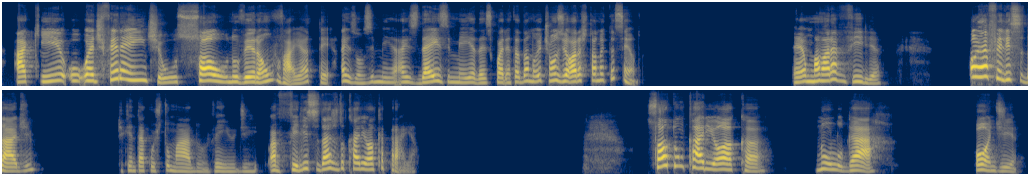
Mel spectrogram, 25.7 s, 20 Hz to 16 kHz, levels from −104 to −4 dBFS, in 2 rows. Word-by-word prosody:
aqui 230 +4 +1
o 265 +1 -1
é 270 - +5
diferente. 295 - -1
O 205 +3 -6
sol 250 +2 +5
no 225 +1 -2
verão 215 +5 +2
vai 190 - -5
até 230 -5 -11
às 240 -6 -6
23h30 200 +4 -12
às 215 -5 -9
22h30, 205 -1 -3
22h40, 215 +8 -5
23h 255 -2 +2
tá 275 - -4
anoitecendo. 315 +8 -9 1.9
É 215 +3 -2
uma 245 +1 +2
maravilha. 235 - -1 1.1
Ou 435 - +9
é 440 +1 +11
a - - +2
felicidade 240 - -2 1.0
de - - -29
quem 195 -2 -14
tá 185 0 -7
acostumado 165 -4 -12
veio 155 -2 -15
de 160 0 -22
a 205 0 -2
felicidade 250 - -4
do 280 - -11
carioca 255 -2 -2
é - - -28
praia. - - -13 2.9
Solta 390 +3 +6
um 385 -1 -9
carioca, 235 - +2 0.6
num 255 +3 -6
lugar 200 -3 -1 1.2
onde 185 -8 -3
225 Hz, 100 wpm, -21 LUFS, 190-265 Hz, 2.9 s, é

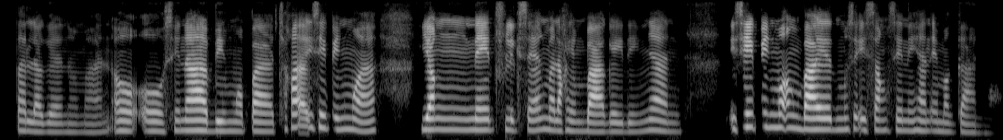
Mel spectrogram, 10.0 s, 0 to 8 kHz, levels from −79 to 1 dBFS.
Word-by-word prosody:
Talaga 190 -3 -7
naman, 180 0 -18
oo, 205 -1 -4
sinabi 215 -1 +4
mo 195 -1 -9
pa. 195 -1 0
Tsaka 280 0 +2
isipin 255 -3 -5
mo, 230 - -1
ah, 200 +1 -1 0.5
'yang 230 -1 +2
Netflix 225 -1 +1
na 220 +1 -3
yan 240 - -8
malaking 210 -2 -4
bagay 190 -1 +2
din 190 +2 -15
'yan. 215 -3 -3 0.5
Isipin 290 +3 +4
mo, 280 - +1
ang 265 -1 -1
bayad 235 -1 +6
mo 235 - -10
sa 240 -1 -7
isang 220 -1 -5
sinehan, 210 -1 -8
eh, 200 - -12
magkano? 175 -4 -13
215 Hz, 165 wpm, -24 LUFS, 195-230 Hz, 0.5 s, bayad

